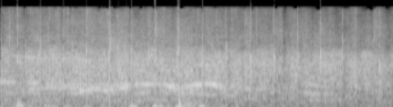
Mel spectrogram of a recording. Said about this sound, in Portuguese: Então, acho que a gente deveria registrar isso e dar uma salva de palmas para ela, né?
